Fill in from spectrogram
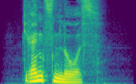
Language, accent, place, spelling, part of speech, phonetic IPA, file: German, Germany, Berlin, grenzenlos, adjective, [ˈɡʁɛnt͡sn̩loːs], De-grenzenlos.ogg
- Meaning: boundless, limitless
